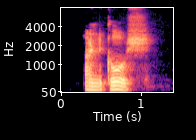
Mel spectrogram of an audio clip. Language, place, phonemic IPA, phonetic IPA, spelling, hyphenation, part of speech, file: Hindi, Delhi, /əɳɖ.koːʂ/, [ɐ̃ɳɖ.koːʃ], अंडकोष, अंड‧कोष, noun, LL-Q1568 (hin)-अंडकोष.wav
- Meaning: scrotum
